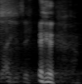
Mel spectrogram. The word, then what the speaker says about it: Isaac: Wait a minute. Is it Isaac or Isaac? – It's Isaac. I said we was going to call him Isaac, but I'm going to show him some respect. It's Isaac.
